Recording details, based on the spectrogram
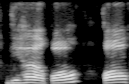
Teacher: qo Huruf tebal kita angkat pangkal lidah supaya sifat timnya ini bisa keluar kemudian qo juga memiliki Mad iwad karena kita waakaf pada fathatain · Dihaqa, ha mad tabi'i karena ada alif yang sebelumnya berharokat fathah dibaca panjang 2 harakat. Dihaqa, qa huruf tebal kita angkat pangkal lidah supaya sifat takhimnya ini bisa keluar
